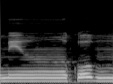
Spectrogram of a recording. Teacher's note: منکم اخفا کریں گے، نون ساکن کے بعد کاف ہے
